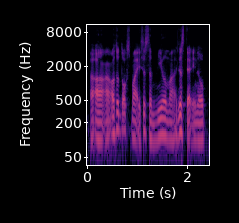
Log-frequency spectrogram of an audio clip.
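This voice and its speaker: A man's voice: lowish voice, racing, creaky, darkish tone, no echo. A Malaysian man in casual chat, speaking slangy Malaysian English with lor, lah and ma, often repeating phrases. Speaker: podcast co-host.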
